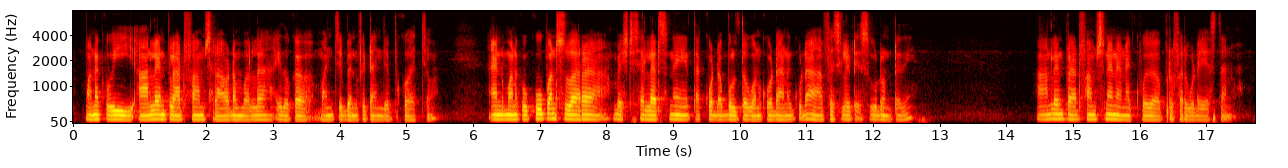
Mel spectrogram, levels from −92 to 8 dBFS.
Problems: background sounds at intervals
